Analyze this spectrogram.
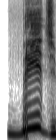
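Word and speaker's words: bridge: दे स a small ब्रिज बी आर आई डी जी ई डी और जी एक साथ रहता है तो डी साइलेंट हो जाता है जी को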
